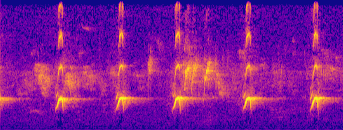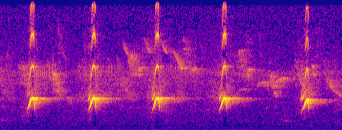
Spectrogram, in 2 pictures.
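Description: Squirrel cuckoo giving sharp, high notes that slur downward, repeated about once a second.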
